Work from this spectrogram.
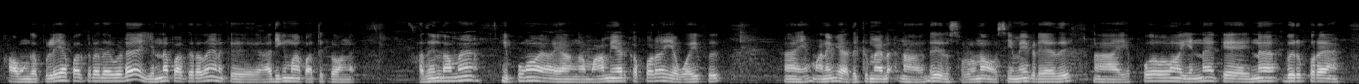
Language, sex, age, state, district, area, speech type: Tamil, male, 30-45, Tamil Nadu, Thoothukudi, urban, spontaneous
